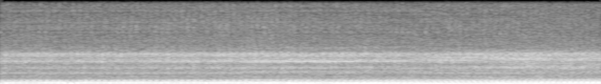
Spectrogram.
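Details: Rare vintage Yamaha Phaser motorcycle, cold with the choke pulled and carbs working well: a fast, even idle with a steady beat and no stumbles or misses, so carburetion is clean and the engine runs well.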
